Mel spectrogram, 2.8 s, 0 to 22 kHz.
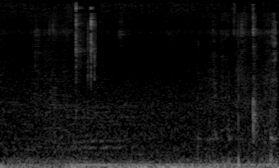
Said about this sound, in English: Okay, so it's a rainy afternoon. I'm standing out on the street, on 2nd Street to be specific, in beautiful downtown Revelstoke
